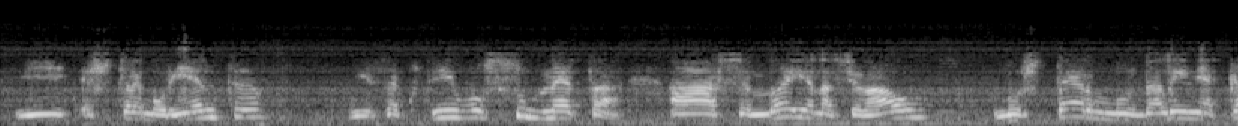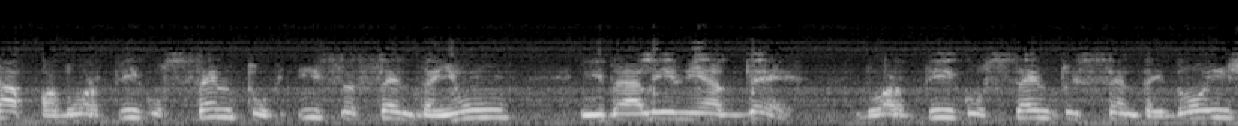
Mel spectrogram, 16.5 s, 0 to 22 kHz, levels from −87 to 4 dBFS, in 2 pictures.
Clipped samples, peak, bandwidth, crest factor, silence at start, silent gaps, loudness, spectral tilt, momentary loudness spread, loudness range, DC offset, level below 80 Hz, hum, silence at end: under 0.1%; -4 dBFS; 6.6 kHz; 16 dB; 0.1 s; none; -21 LUFS; -7.5 dB/octave; 9 LU; 4 LU; under 0.1%; -50 dBFS; none; 0 s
